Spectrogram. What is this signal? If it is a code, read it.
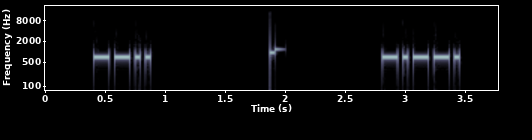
Morse code, heard as a keyed tone, about 28 wpm, 700 Hz. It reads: Z <KN>
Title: Single Character (Letter:Number:Punctuation:Prosign) Alt 28wpm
